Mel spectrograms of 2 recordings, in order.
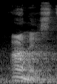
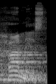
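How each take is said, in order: First: The word starts with a vowel, H silent. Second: The word starts with an audible H sound. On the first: The speaker calls it right. "H ini biasanya tidak dilafalkan" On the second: The speaker calls it wrong. "Jangan bilang honest"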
